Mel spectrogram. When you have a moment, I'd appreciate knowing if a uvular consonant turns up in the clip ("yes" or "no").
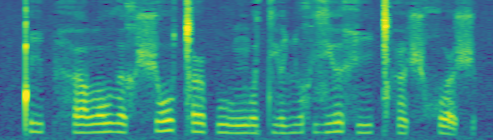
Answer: yes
